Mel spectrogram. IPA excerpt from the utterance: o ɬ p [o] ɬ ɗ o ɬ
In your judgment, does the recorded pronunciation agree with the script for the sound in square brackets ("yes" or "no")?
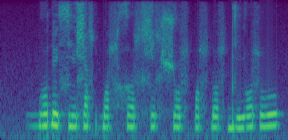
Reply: no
